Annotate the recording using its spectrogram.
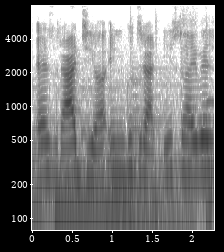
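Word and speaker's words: રાજ્ય: Now if I want to write the word state in Gujarati, the word is pronounced as Rajya in Gujarati, so I will write that also.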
